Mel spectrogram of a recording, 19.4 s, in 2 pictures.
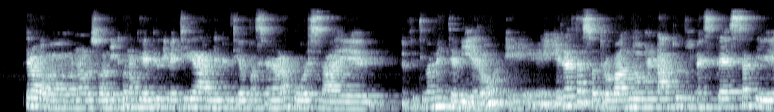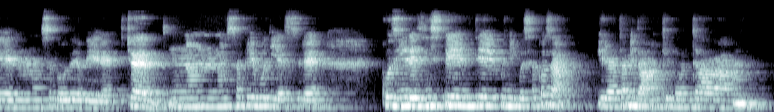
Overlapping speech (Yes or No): No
